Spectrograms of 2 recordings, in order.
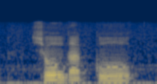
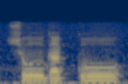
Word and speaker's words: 小学校: Shogakko. Shogakko, ko largo, ¿sí? Shou largo, ko largo.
